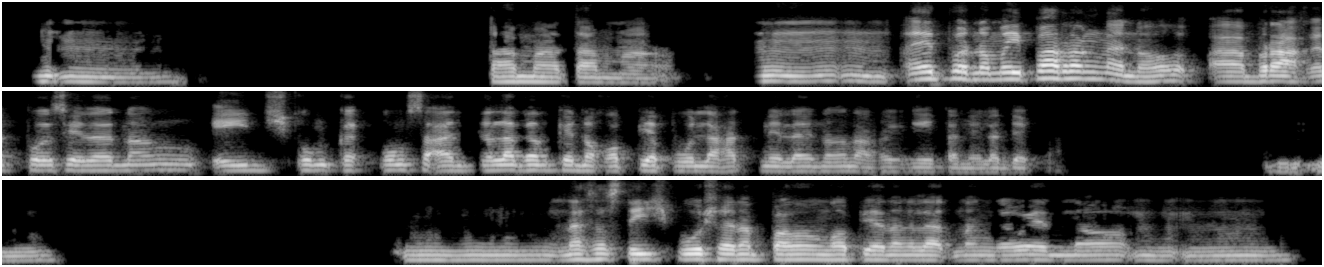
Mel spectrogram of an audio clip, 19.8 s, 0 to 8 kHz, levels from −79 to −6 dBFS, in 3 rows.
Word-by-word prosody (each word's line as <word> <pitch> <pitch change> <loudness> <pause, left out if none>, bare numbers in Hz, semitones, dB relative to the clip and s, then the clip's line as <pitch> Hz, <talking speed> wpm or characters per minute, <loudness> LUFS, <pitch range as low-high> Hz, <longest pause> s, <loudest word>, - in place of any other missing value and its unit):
Mm. 125 -3 -5 1.5
Tama, 130 -1 0
tama, 115 -2 -2 0.6
mm, 145 0 0
hmm. 145 -3 -3
Ayun 195 +3 +5
po, 215 - +4
na 185 - +5
may 195 0 +7
parang 210 -2 +7
ano, 150 0 0
ah, 135 0 +1
bracket 140 0 +3
po 140 -1 +1
sila 140 -2 0
ng 145 +1 -5
age 135 0 -2
kung 145 0 -2
ka 140 - -4
kung 145 +1 -2
saan 130 -3 -1
talagang 145 +1 +2
kinokopya 135 -1 -1
po 125 0 -4
lahat 120 -1 -3
nila 120 -1 -2
ng 120 +1 -6
nakikita 110 0 -8
nila, 100 0 -7
di - - -7
ba? - - -29 1.1
Mm. 110 +2 -9 1.7
Mhm, 125 0 -4
nasa 140 +1 +3
stage 140 0 +2
po 140 +1 +6
siya 145 -1 +4
ng 135 -1 +1
pangongopya 135 -1 +3
ng 125 0 0
lahat 125 -2 +2
ng 125 0 -3
gawin, 125 +1 +1
'no? 125 +1 -1 0.2
Mm. 120 +1 -7
130 Hz, 135 wpm, -23 LUFS, 120-145 Hz, 1.7 s, may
